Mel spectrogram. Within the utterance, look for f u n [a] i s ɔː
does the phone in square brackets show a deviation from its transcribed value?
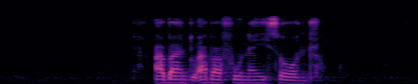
no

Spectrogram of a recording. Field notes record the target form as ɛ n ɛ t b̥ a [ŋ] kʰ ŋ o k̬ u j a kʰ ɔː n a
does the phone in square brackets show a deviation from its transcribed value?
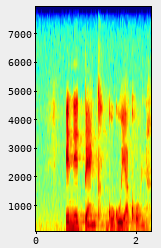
no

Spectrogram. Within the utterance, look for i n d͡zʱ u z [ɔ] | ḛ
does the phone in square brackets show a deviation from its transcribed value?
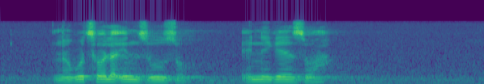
no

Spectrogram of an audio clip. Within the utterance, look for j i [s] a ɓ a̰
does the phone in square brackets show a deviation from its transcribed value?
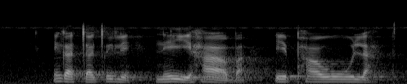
yes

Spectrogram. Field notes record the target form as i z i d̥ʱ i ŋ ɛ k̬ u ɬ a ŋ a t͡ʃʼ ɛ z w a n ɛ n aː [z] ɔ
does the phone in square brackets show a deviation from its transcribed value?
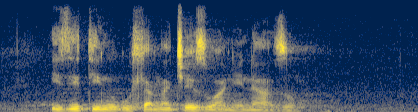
no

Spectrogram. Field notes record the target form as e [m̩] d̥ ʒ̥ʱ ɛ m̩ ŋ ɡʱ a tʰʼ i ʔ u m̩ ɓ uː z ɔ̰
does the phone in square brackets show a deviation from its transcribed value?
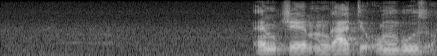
no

